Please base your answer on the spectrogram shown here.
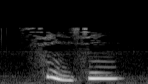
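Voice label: "信心", Mandarin; chinese flashcards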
